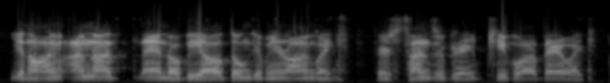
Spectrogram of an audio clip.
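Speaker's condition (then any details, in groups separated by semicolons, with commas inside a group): Cerebral palsy; from birth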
